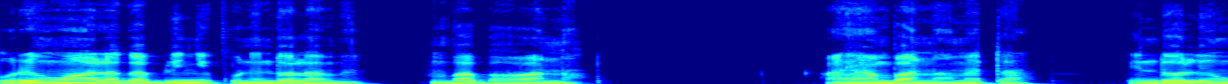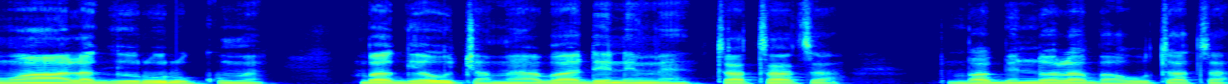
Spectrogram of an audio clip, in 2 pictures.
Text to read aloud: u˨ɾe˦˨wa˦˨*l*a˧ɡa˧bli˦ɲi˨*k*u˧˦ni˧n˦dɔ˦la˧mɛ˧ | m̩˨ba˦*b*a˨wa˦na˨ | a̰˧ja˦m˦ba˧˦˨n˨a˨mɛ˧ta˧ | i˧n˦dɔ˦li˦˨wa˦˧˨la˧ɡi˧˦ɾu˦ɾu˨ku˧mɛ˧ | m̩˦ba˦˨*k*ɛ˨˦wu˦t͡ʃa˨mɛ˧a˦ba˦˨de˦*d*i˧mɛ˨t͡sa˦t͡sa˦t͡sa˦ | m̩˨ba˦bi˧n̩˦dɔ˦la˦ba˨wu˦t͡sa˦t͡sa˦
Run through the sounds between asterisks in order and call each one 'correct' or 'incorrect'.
correct, correct, correct, incorrect, incorrect

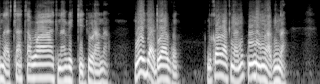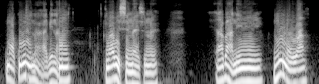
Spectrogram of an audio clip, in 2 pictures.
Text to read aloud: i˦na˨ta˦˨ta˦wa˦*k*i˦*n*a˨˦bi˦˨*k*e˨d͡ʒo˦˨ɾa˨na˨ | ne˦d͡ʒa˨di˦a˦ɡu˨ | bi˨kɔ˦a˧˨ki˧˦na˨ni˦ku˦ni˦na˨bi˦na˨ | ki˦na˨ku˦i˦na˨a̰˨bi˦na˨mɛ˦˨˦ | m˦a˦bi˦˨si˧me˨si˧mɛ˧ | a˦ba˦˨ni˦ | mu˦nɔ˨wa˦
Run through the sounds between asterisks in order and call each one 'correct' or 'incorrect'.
correct, correct, correct

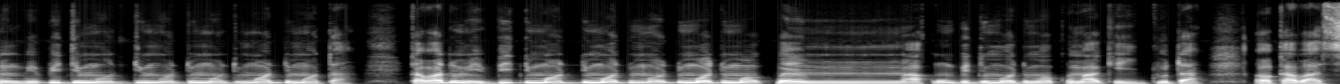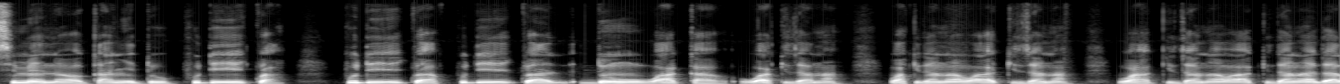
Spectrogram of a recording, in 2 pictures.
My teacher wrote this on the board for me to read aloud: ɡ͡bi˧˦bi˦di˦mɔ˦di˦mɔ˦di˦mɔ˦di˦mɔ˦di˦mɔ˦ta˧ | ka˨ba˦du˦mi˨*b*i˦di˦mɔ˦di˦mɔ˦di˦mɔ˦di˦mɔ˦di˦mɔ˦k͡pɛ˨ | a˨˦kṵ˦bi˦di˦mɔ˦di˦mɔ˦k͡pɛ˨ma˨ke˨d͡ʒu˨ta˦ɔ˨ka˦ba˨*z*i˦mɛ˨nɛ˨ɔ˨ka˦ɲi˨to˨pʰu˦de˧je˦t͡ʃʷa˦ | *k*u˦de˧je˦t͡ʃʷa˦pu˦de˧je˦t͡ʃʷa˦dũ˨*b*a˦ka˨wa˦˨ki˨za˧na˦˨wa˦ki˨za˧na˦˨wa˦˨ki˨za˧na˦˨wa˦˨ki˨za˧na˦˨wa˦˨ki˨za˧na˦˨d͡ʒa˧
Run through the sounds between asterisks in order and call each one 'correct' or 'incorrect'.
correct, incorrect, incorrect, incorrect

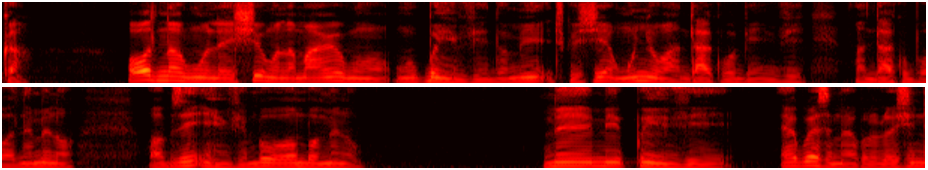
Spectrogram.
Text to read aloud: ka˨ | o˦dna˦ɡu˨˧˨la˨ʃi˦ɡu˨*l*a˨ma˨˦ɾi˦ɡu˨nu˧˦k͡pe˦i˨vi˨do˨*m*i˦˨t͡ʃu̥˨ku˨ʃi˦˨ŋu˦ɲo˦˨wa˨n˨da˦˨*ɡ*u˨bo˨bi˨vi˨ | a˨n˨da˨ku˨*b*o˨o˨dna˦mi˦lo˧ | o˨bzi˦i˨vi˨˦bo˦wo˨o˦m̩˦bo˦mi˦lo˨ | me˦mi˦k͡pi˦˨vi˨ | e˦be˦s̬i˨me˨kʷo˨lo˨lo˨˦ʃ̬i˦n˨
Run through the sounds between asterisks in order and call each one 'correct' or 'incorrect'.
correct, correct, incorrect, correct

